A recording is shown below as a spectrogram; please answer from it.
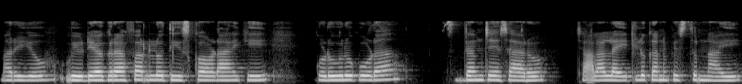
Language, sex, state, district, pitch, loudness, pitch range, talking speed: Telugu, female, Andhra Pradesh, Guntur, 200 Hz, -16 LUFS, 195-205 Hz, 105 wpm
